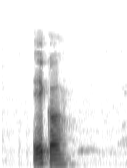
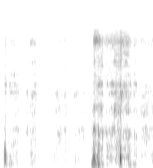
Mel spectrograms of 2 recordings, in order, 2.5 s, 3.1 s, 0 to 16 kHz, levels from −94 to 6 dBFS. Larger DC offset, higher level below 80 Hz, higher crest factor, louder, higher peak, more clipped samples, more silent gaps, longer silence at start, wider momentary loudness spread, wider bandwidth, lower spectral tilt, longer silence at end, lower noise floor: neither; first, -64 dBFS vs -82 dBFS; second, 20 dB vs 28 dB; first, -20 LUFS vs -53 LUFS; first, -4 dBFS vs -30 dBFS; neither; second, none vs 0.38-0.51 s, 1.03-1.08 s, 1.40-1.44 s, 1.74-1.82 s; first, 0.65 s vs 0.1 s; first, 22 LU vs 15 LU; second, 6.8 kHz vs 8.2 kHz; first, -8 dB/octave vs -4 dB/octave; first, 1.25 s vs 0.15 s; second, -81 dBFS vs -86 dBFS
